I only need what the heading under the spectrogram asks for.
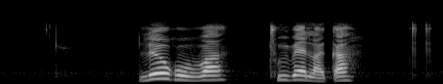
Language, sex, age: Northern Sotho, male, 25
